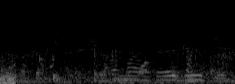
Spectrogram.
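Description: Faint voices of people talking on a boat, over low wind and water noise, with a brief low thump at the very start.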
